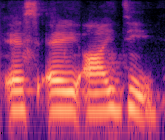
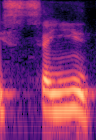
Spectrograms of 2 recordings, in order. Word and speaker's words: said: or new to English, if they start to sound, the word will be Sayyid. It's look like Sayyid if you spell it, but it's not. It's said.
